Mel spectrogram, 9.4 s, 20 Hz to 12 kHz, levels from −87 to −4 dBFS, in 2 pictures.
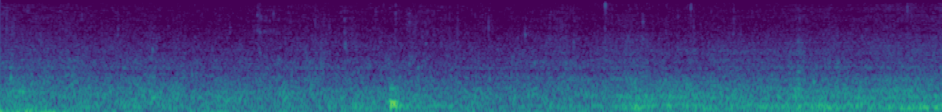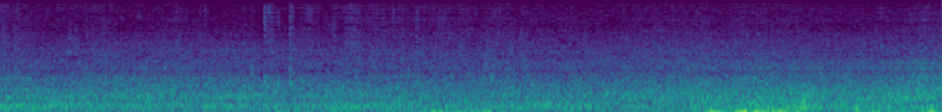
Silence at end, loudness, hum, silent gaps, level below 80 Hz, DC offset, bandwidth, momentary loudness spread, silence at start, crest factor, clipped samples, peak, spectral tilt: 0 s; -42 LUFS; none; none; -44 dBFS; under 0.1%; 11.5 kHz; 9 LU; 0 s; 20 dB; under 0.1%; -18 dBFS; -7 dB/octave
